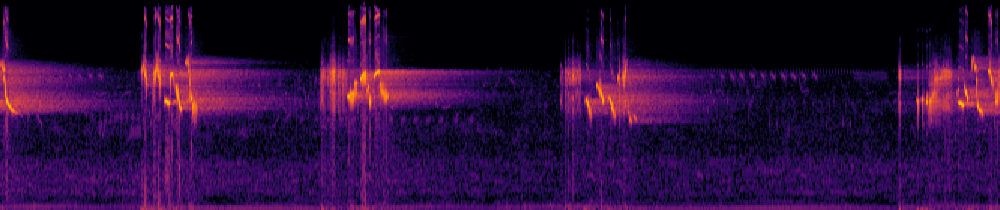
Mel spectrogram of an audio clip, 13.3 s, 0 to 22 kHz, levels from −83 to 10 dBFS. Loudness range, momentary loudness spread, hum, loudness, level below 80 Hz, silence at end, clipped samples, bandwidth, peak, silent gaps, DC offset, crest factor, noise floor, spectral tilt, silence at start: 6 LU; 25 LU; none; -7 LUFS; -56 dBFS; 0 s; under 0.1%; 19.5 kHz; 0 dBFS; none; under 0.1%; 16 dB; -56 dBFS; 5 dB/octave; 0 s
